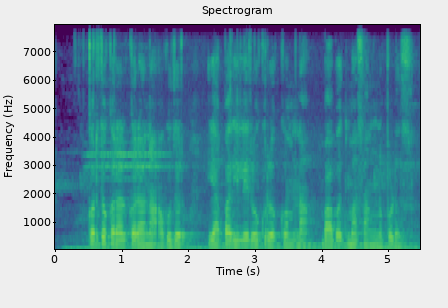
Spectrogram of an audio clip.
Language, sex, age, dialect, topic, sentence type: Marathi, female, 36-40, Northern Konkan, banking, statement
